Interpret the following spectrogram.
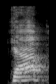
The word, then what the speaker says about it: CAP: waste the time awesome cap is pronounced as a one word c-a-p cap is pronounced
